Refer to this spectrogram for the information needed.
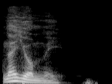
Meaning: hired, rented
- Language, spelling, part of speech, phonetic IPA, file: Russian, наёмный, adjective, [nɐˈjɵmnɨj], Ru-наёмный.ogg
